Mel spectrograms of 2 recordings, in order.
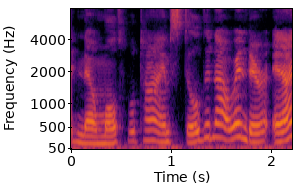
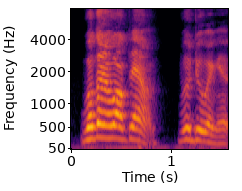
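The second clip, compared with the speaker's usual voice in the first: very loud, firm, forceful voice; 10 dB louder than usual. Retelling finally telling a hesitant friend they will walk down: imitating forceful insistence. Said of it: "full on fucking say".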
